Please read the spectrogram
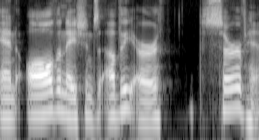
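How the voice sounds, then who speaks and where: A man with a normal speaking voice at a moderate pace, ordinary pitch variation, dry, close sound with no echo, and a quiet background. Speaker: Bible teacher. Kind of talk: Bible teaching.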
